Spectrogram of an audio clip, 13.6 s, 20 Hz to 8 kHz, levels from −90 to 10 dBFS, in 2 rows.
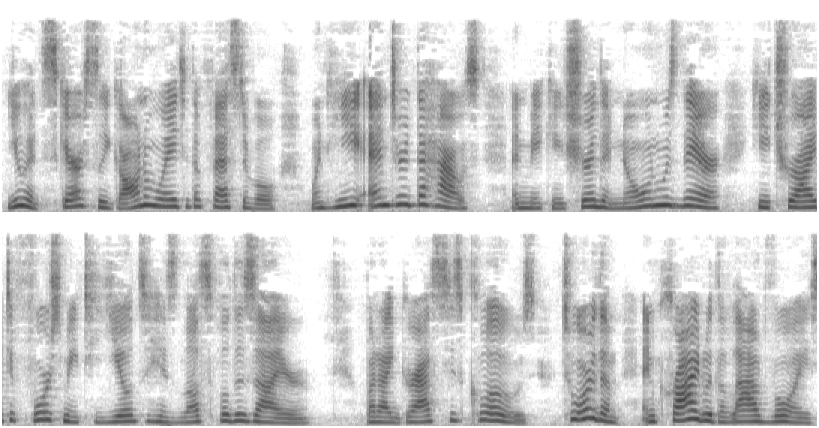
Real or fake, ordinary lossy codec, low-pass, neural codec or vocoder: real; MP3, 48 kbps; 7.2 kHz; none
